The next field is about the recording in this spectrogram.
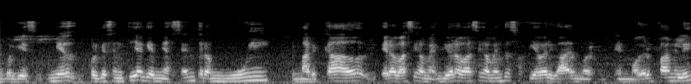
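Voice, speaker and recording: A man at fairly high pitch with ordinary pitch variation and a fairly quick pace, over noticeable background noise. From Cuba, Santiago de Cuba. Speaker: nonprofit worker. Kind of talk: interview. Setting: outdoors. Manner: fast.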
